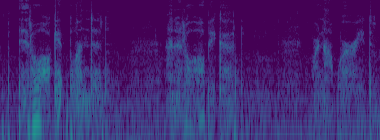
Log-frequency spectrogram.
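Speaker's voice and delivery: hushed, breathy, very quiet whisper. Pouring chocolatey milk in to be blended, talking to viewers: whispering. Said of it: "I don't know why I'm whispering".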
